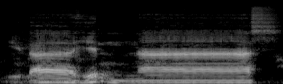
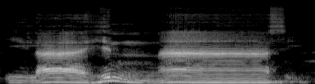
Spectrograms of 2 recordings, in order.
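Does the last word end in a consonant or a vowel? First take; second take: consonant; vowel. First: The last word ends on a bare consonant. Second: The last word ends with an added vowel. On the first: The reading stops at this word. "kalau dibaca waqaf" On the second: The reading continues without stopping. "Kalau dibaca wasol"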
